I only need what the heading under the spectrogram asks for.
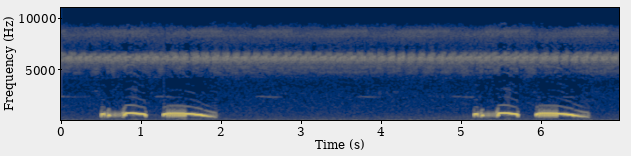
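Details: Lure call of a spotted dove, two paired coo phrases about five seconds apart, each a short stuttered note then a longer falling coo; faint continuous high hiss behind.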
